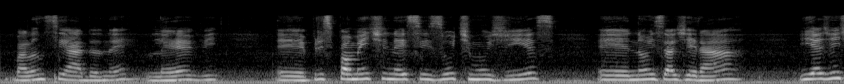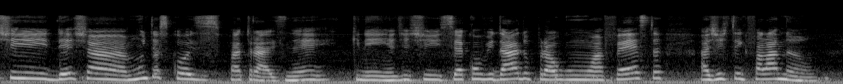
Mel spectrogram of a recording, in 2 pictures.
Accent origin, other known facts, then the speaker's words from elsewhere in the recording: Bahia, Brazil; Sou baiana.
